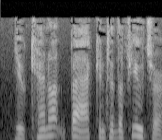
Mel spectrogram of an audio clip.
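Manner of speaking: plain reading voice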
